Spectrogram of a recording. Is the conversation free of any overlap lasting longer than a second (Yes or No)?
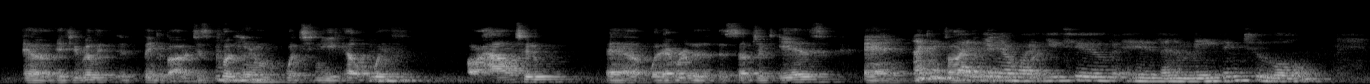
No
